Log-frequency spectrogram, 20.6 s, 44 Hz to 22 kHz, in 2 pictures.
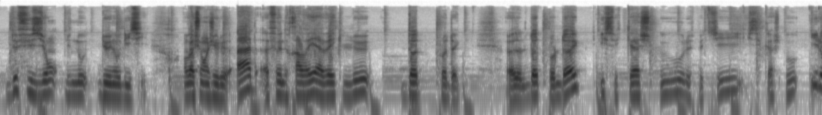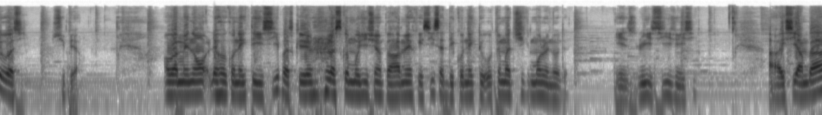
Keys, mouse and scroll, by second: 10.8-11.5 scroll down 1, 11.5-14.1 middle drag.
